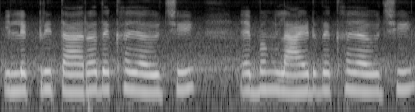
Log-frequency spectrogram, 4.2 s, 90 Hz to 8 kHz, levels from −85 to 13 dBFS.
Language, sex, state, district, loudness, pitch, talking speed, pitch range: Odia, female, Odisha, Nuapada, -16 LUFS, 220 Hz, 85 wpm, 210-225 Hz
